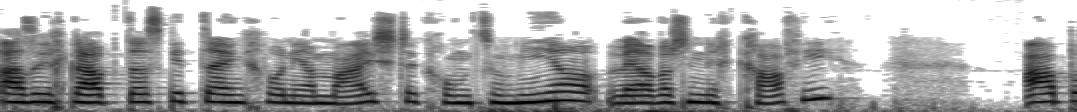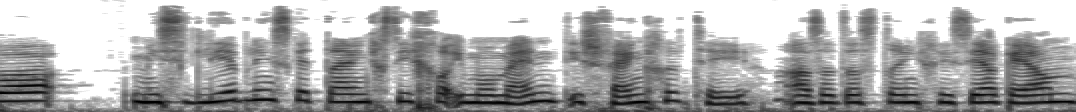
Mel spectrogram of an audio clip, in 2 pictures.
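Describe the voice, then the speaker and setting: In a Schaffhausen accent, a woman speaks with fairly even intonation. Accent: Schaffhausen Swiss German. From eastern Switzerland, canton Schaffhausen. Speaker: trainee pastor. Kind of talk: interview.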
